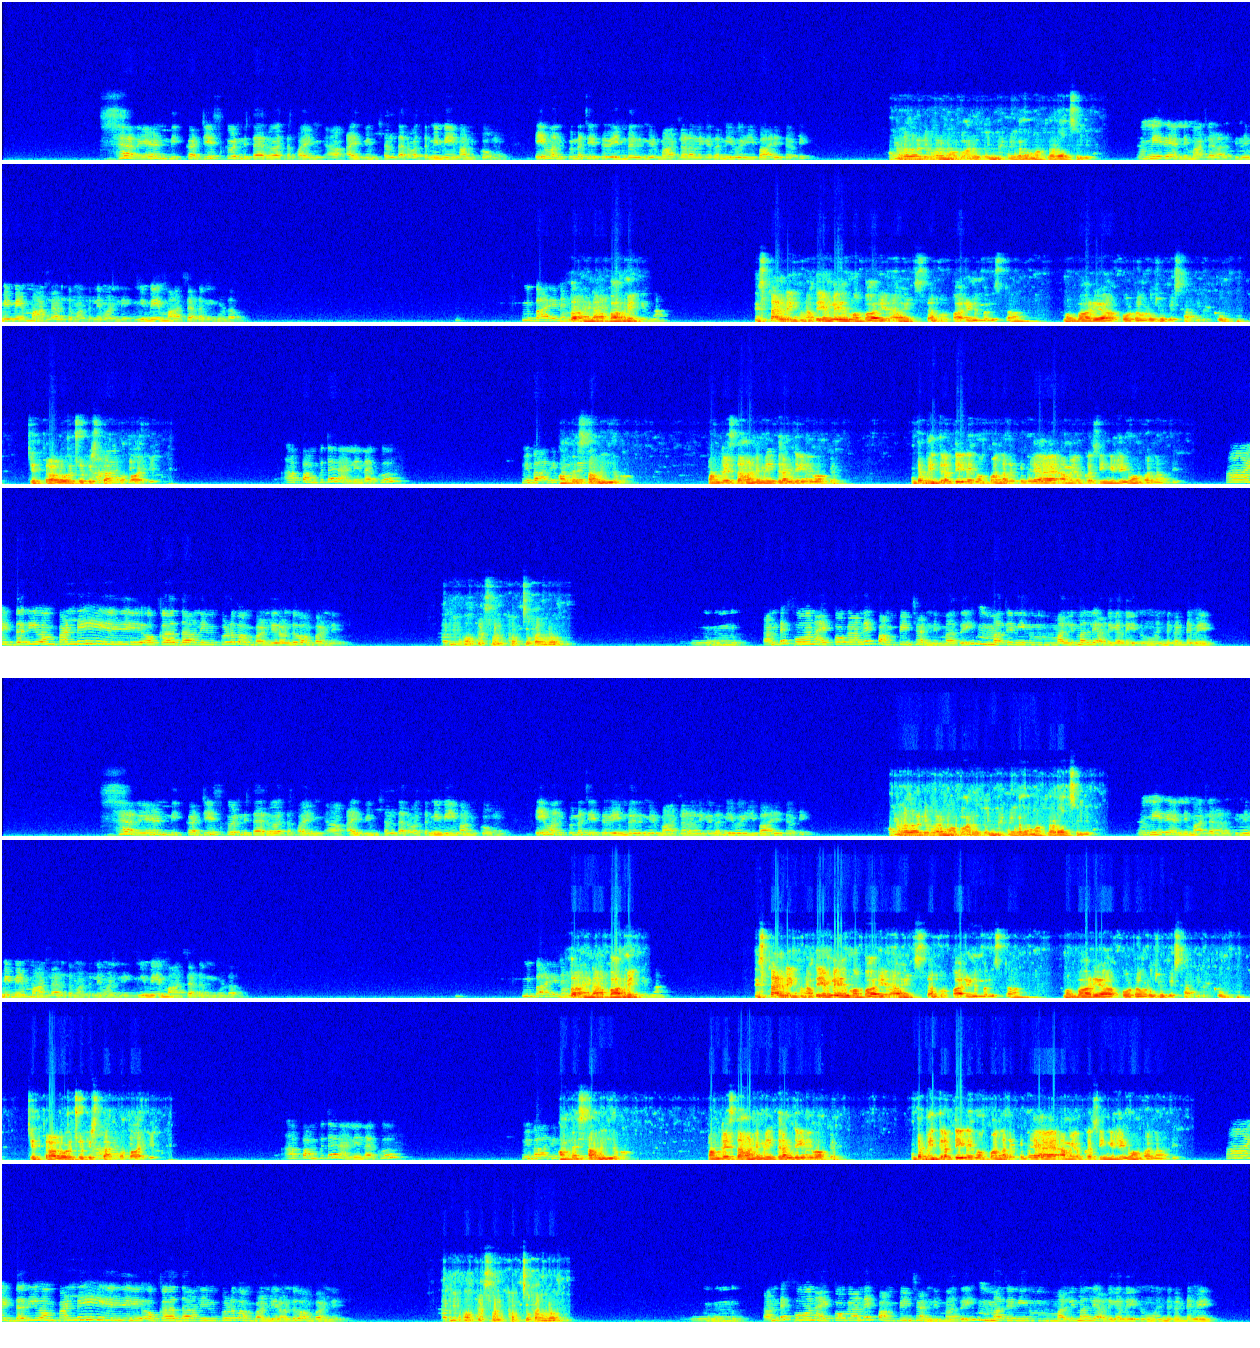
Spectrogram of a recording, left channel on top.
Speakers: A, on the left; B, on the right.
A: సరే అండి కట్ చేసుకోండి తర్వాత ఫైవ్ ఐదు నిమిషాల తర్వాత మేమేం అను ఏమ అనుకున్నా చేసేది ఏం లేదు మీరు మా మాట్లాడాలి కదా మీ ఈ భార్య తోటి
B: అవునదండి మరి మా భార్యతో మేమే కదా మాట్లాడాల్సింది
A: మీరే అండి మాట్లాడాల్సింది మేమేం మాట్ మాట్లాడుతాం అంటలేమండి మేమేం మాట్లాడం కూడా <inaudible> భార్యనే
B: మళ్ళ
A: మరి
B: అయనా
A: ఇస్తారండి
B: బార్మి
A: మాకు మేము
B: ఇస్తా అండి అదేం లేదు మ భార్య ఇస్తా మా భార్య నెంబరి ఇస్తా మా భార్య ఫోటో కూడా చూపిస్తాను మీకు చిత్రాలు కూడా చూపిస్తా
A: ఆ
B: మా
A: సే
B: బార్యవి
A: ఆ పంపుతారాండి నాకు మీ భార్య
B: పంపిస్తాను
A: ఫోటోలు
B: ఎందుకు పంపిస్తామండి
A: పంపించండి
B: మేం ఇద్దరం దిగని ఓకే అంటే మేం ఇద్దరం దిగినవి పంపాలన లేక ఆమె యొక్క సింగిల్వి పంపాలన అది
A: ఆ ఇద్దరివి పంపండి ఒక దానివి కూడా పంపండి రెండు పంపండి
B: ఆ పంపిస్తాను ఖచ్చితంగా
A: మ్మ్. అంటే ఫోన్ అయిపోగానే పంపించండి మరి మళ్ళీ నేను మళ్ళీ మళ్ళీ అడగలేను ఎందుకంటే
